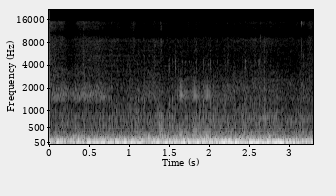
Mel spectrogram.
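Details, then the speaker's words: Jeep Cherokee 4.0L at 345,000 miles, idling under load with revs sagging (formerly knocked below 700 rpm), after a cracked slapping piston was replaced: a deep, even rumble with no knock at all. The bottom end sounds healthy. "That's That's silent."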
